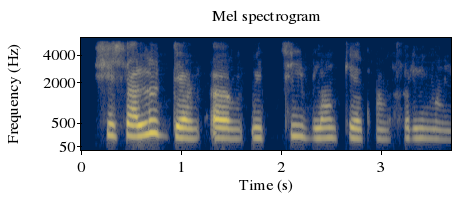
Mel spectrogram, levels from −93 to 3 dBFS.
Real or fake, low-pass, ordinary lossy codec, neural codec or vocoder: fake; 5.4 kHz; none; codec, 24 kHz, 6 kbps, HILCodec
